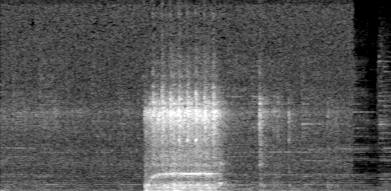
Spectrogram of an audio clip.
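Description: A sewing machine stitches sleeve panels with a long, loose basting stitch, a close steady whirring run of about half a second in the middle, with quiet room noise before and after.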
